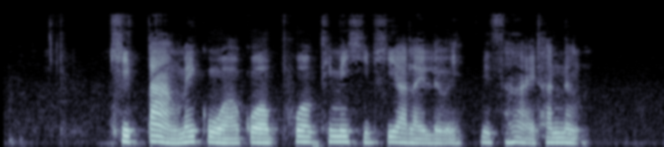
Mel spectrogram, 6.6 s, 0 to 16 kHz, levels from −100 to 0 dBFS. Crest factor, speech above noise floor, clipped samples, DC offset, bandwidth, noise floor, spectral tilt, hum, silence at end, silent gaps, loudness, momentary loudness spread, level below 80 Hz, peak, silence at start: 20 dB; 45 dB; under 0.1%; under 0.1%; 11 kHz; -70 dBFS; -8 dB/octave; none; 0.8 s; none; -26 LUFS; 11 LU; -56 dBFS; -6 dBFS; 1.1 s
